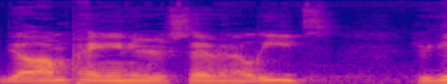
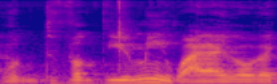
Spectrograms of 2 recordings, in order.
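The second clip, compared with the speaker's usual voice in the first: rude, obnoxious, crass delivery; 3 semitones lower, 4 dB quieter than usual. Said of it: "just an assholey voice".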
